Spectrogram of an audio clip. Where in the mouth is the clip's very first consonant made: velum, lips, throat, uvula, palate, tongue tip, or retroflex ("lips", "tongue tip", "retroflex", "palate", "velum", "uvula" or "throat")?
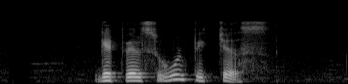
velum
